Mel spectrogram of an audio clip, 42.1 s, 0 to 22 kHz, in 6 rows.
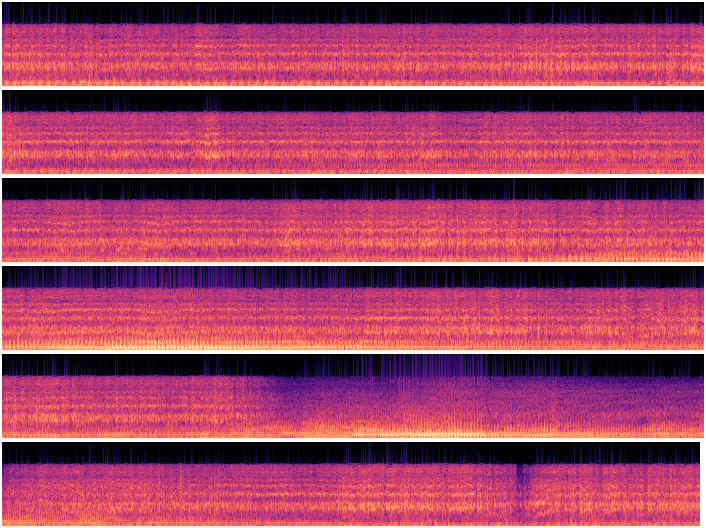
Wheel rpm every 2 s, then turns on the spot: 230, 230, 230, 230, 230, 230, 230, 230, 220, 220, 220, 230, 230, 220, 210, 40, 0, 70, 220, 200, 190.
none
